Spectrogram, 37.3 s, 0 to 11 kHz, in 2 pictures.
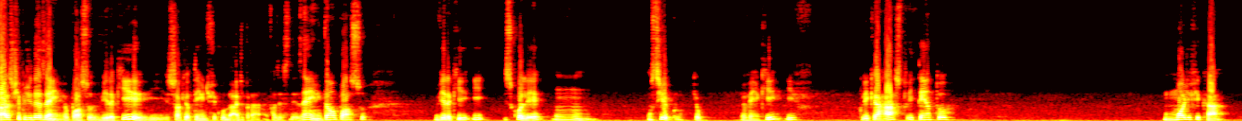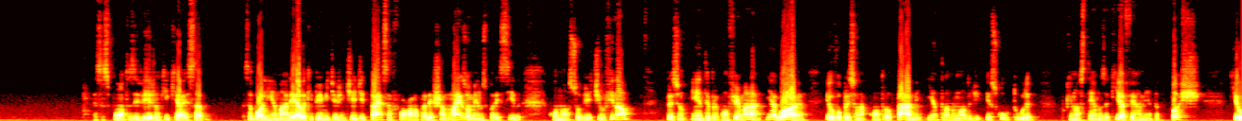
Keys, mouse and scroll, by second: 3.9 ctrl+z, 5.6 click, 10.7-12.8 drag, 15.4-16.9 drag, 17.4-18.8 drag, 19.4-21.5 drag, 22.1-25.1 drag, 25.9-27.5 drag, 28.9 Return, 32.0 ctrl+Tab, 33.3 click.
